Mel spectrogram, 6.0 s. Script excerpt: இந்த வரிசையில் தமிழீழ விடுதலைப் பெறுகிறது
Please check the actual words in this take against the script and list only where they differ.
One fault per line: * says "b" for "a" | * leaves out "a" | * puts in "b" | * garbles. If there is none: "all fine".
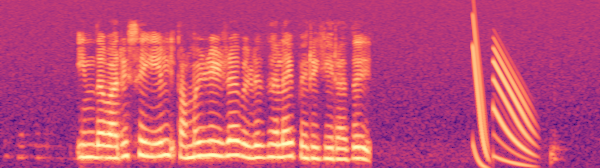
all fine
